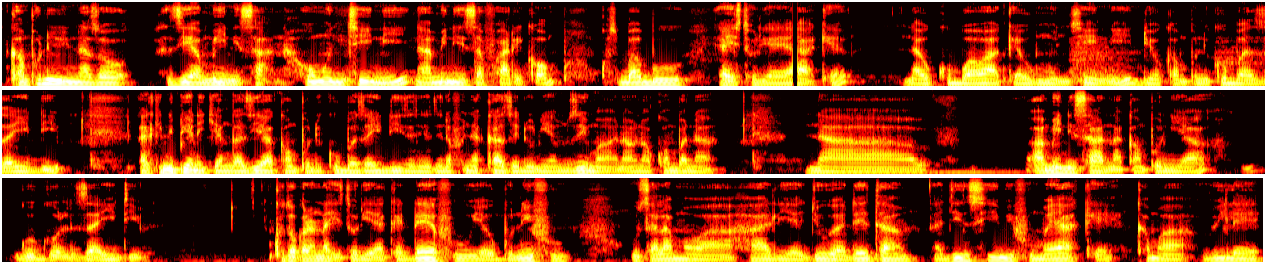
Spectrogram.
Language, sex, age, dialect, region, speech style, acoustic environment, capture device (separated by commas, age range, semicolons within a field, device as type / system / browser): Swahili, male, 25-34, Kenya - Mombasa, Kenya, happy; nervous; excited, people talking; traffic; construction, mobile / Linux / Chrome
